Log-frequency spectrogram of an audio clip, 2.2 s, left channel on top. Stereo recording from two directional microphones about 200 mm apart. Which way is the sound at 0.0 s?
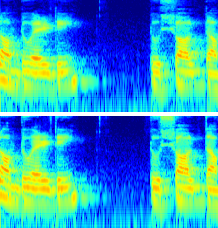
30° right (ahead or behind).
